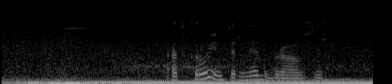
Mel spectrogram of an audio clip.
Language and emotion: Russian, neutral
